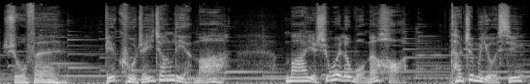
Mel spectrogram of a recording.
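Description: A man's voice: medium pitch, very animated, moderate pace, close to an everyday voice. An actor playing a conciliatory, apologetic son-in-law and hardworking family man in a radio drama. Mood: soothing, cheerful. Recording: music behind the voice.

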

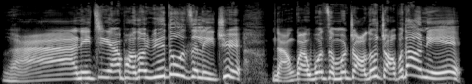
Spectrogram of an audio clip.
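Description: A woman voicing an excited little boy in a children's audio story, speaking eagerly and squealing with delight. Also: sits high, normal speed, no room sound, clean studio sound, heavily acted. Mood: overjoyed. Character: excited little boy who owns the toys.

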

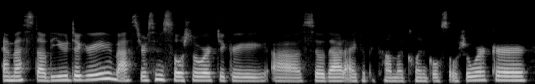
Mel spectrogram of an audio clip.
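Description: Thoughtful young woman, low-pitched and dry. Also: fairly even intonation, mellow, no echo, dull audio. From United States. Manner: thoughtful, earnest, measured. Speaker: podcast guest. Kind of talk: casual interview.

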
